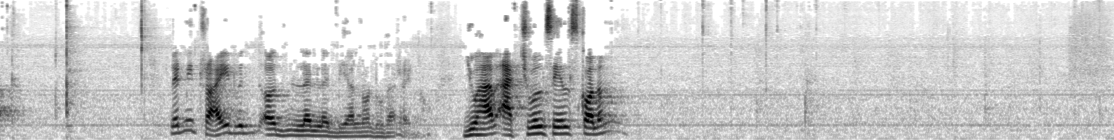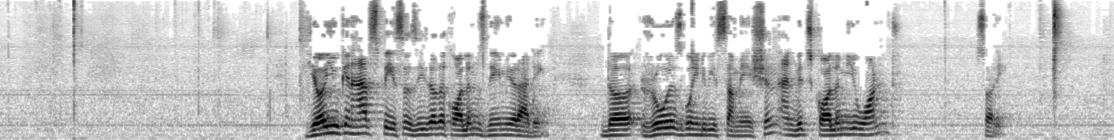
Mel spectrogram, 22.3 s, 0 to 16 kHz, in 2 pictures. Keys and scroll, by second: 5.7-13.8 typing.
